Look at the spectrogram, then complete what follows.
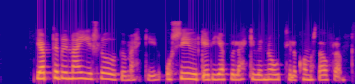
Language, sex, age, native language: Icelandic, female, 18-19, Icelandic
